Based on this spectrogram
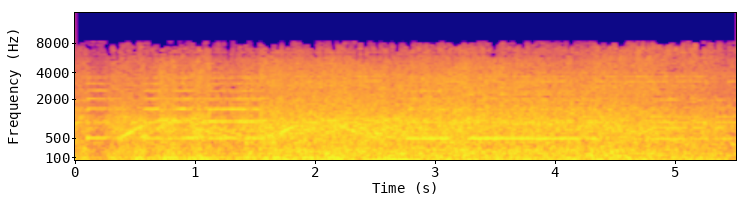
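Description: Car horns honk in support of protesters on snow-filled streets in Moscow, with several steady horn tones overlapping and sounding one after another over a dense, continuous wash of traffic noise.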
